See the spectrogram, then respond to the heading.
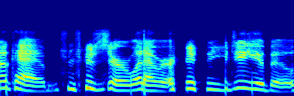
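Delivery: sassy, dismissive whatever tone. Imitating a film character's dismissive reply: imitating someone being sassy. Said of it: "when he's just being sassy and like".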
